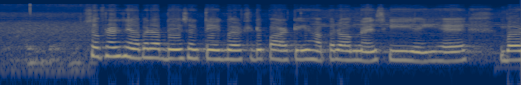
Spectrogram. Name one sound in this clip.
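Women and children sing together.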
